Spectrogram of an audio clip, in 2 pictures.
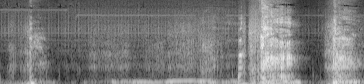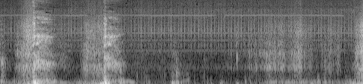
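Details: An adult with a summer chest cold gives a run of about four harsh, forceful coughs.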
